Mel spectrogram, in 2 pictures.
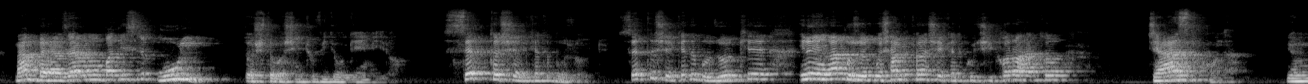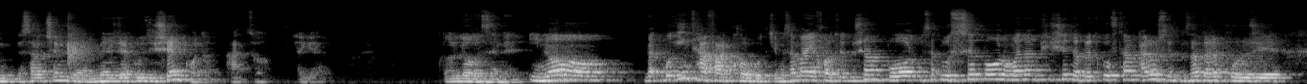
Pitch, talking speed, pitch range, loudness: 190 Hz, 160 wpm, 140-215 Hz, -18 LUFS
